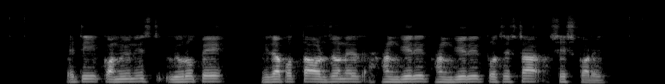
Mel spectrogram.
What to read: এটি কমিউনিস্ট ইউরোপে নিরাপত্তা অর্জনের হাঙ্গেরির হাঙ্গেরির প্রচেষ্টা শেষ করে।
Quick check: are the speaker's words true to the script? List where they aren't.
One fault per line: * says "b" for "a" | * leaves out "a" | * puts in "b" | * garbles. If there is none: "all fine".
all fine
